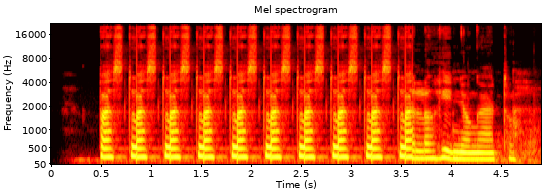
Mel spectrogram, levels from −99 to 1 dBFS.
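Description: From 0.86 s to 3.61 s the speech falls into a broken-record loop: a fragment about 336 ms long repeats exactly, back to back, eight times, so the same short slice of sound stutters for nearly three seconds before normal playback resumes. The likely cause is a stall in the player, encoder or stream that kept re-sending the last buffered fragment, and the speech that should have filled that span is lost.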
